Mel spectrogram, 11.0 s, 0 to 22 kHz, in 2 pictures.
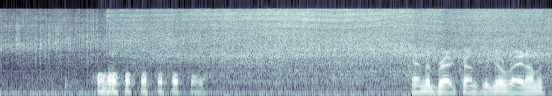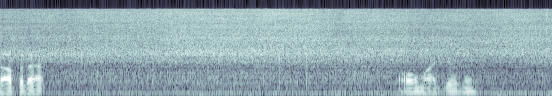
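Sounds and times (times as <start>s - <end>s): wine and oil sizzling in a skillet: 0.0s - 11.0s.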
